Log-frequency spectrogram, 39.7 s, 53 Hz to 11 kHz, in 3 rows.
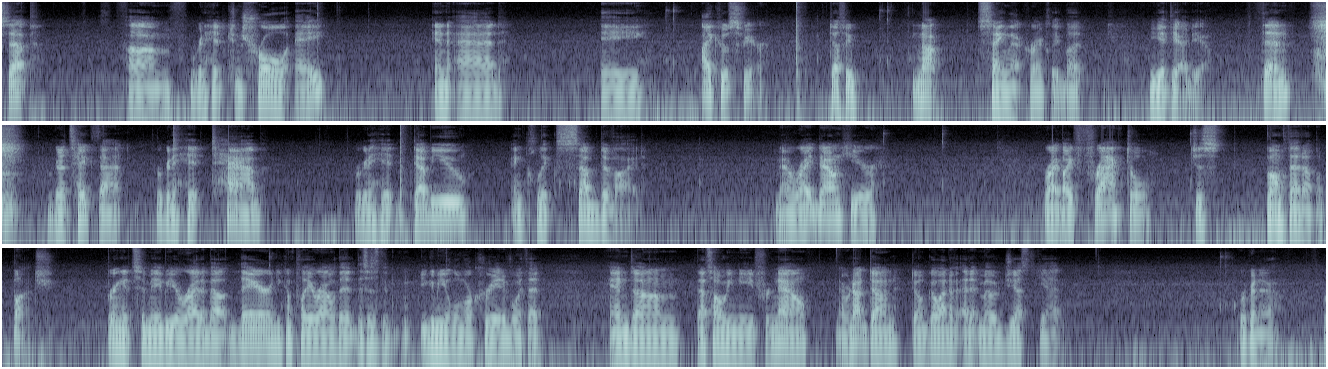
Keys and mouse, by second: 3.1 shift+a, 7.8 s, 8.8-11.0 drag, 14.8 Tab, 17.0 w, 21.9-24.9 drag, 25.0-28.6 drag, 38.5-39.7 drag.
